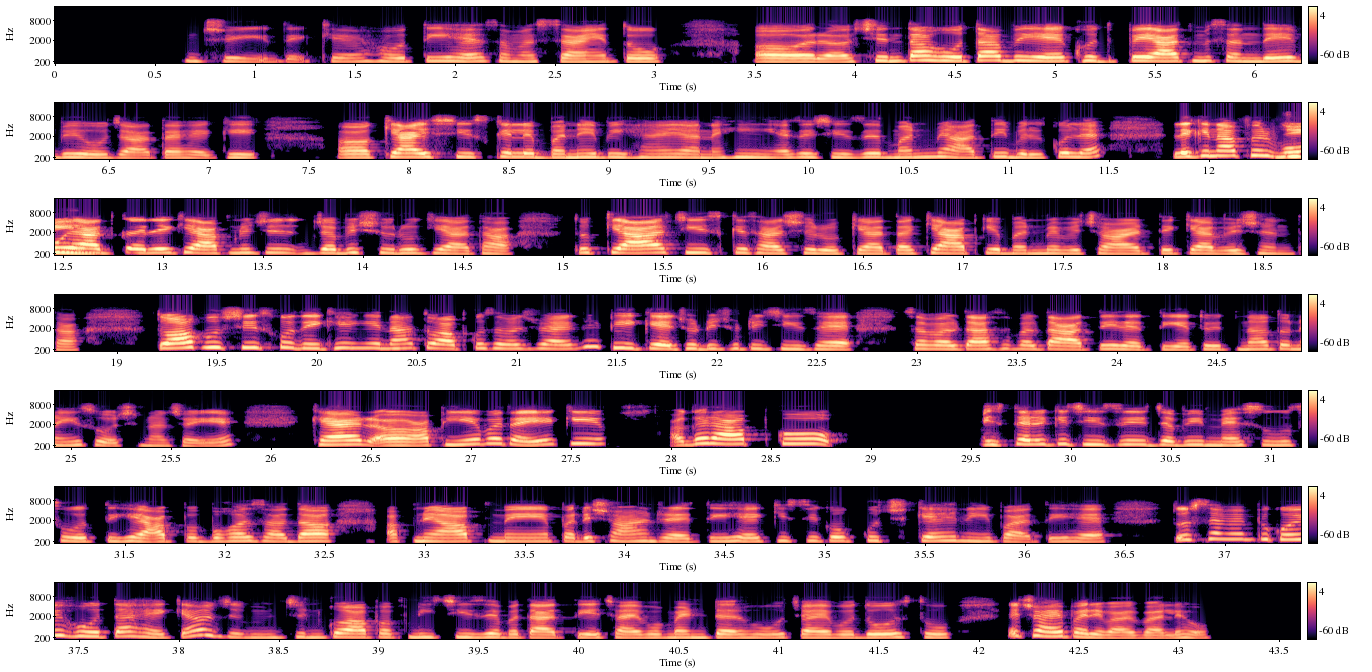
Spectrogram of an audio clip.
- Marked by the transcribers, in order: in English: "विज़न"; in English: "मेंटर"
- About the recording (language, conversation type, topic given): Hindi, advice, असफलता का डर और आत्म-संदेह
